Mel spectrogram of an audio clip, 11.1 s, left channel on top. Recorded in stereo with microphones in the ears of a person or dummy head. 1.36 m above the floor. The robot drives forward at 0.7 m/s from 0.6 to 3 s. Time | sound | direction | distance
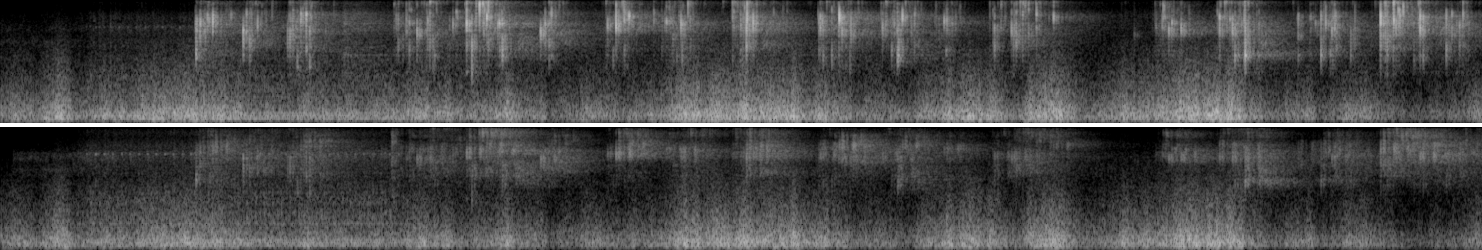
1.5 | chewing | 60° left (ahead or behind) | 1.6 m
